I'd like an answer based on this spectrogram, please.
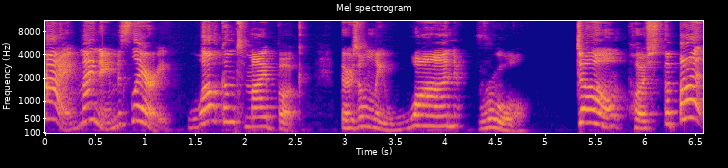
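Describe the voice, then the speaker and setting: A woman does a put-on character voice, high-pitched and swinging very widely in pitch. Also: fairly slow pace. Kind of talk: bedtime story. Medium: read story. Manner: playful, chatty.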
